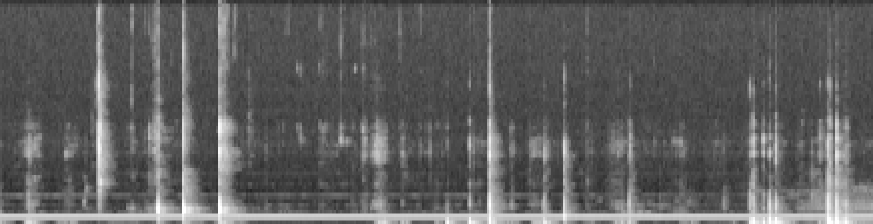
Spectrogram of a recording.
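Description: Hard bites cracking through a piece of thick baked clay saucer, a few sharp snaps in the first couple of seconds, then slower crunching chews in the mouth. A faint steady high-pitched tone hums underneath throughout.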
